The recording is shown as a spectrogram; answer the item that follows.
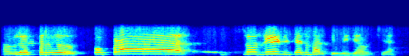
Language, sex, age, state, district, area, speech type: Odia, male, 45-60, Odisha, Nuapada, urban, conversation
